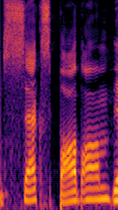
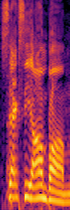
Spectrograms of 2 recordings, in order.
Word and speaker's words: Sex Bob-Omb: See if I can pronounce it. Okay. The band from Scott Pilgrim, um, Sex Bob-Omb. Yep. There you go but there we go. – That's it. I was like, sexy on bomb.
